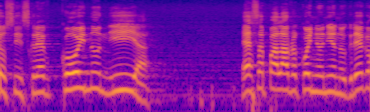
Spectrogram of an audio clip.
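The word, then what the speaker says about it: κοινωνία: palavra que no grego e se pronuncia ou se escreve koinonia essa palavra coelho no Grego é uma palavra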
